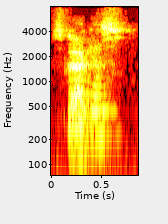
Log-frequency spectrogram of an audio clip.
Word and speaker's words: Stachys: How do you say that? – Stachys? – Yeah, that works.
